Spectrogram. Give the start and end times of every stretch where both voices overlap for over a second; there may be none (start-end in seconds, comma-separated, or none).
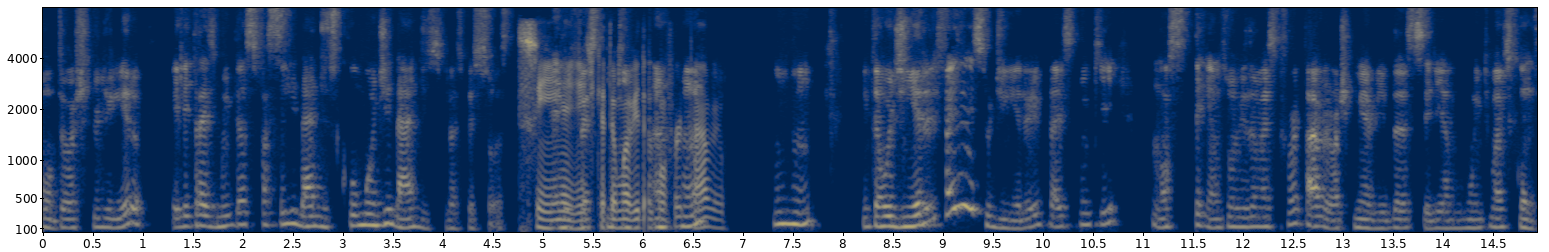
5.0-6.6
